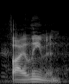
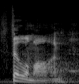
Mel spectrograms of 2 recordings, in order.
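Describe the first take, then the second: First: The I vowel in the first syllable is long. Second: The I vowel in the first syllable is short. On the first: The speaker calls it right. "it is pronounced Philemon... the I is elongated" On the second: The speaker calls it wrong. "It is not pronounced Philemon... It is not a shortened I"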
